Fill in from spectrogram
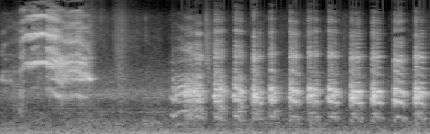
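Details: Hens in a homestead coop: a loud, drawn-out harmonic squawk lasting about a second, a short pause, then a quick, even series of short clucks repeated several times per second until the end.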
